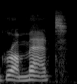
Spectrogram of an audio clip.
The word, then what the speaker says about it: grommet: Okay, and then you get grommet. Okay, so is the double TE. So the T was always pronounced. So it was never gourmet. That was not a thing.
